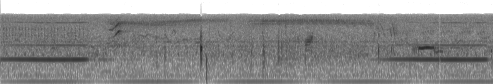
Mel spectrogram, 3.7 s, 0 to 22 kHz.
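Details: A grey-headed bush-shrike calling repeatedly on a 7 AM sunrise safari drive on 29 October 2016 gives a long, flat, mournful whistle, repeated after a pause, over a steady low engine hum and a single sharp knock.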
